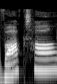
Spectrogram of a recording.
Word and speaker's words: Vauxhall: And we remind ourselves, GM Europe owns Opel and Vauxhall, have I said that correctly? – That's correct.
